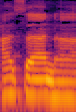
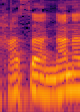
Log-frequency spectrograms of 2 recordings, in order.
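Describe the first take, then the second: First: The word ends on a long vowel. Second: The word ends with an n sound. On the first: The reader stops at this word. "এখানে থামলে হবে হাসানা" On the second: The reading continues without stopping. "হাসানান আছে"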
